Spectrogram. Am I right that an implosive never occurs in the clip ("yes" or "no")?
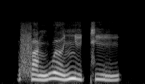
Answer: yes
